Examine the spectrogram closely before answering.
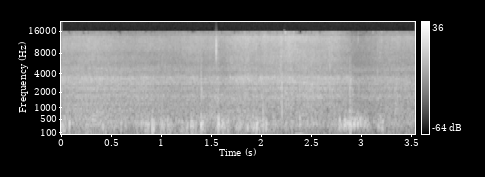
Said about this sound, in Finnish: No vähän kyllä tuulee, mä en tiedä paljon tää mikki saa otettu kiinni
